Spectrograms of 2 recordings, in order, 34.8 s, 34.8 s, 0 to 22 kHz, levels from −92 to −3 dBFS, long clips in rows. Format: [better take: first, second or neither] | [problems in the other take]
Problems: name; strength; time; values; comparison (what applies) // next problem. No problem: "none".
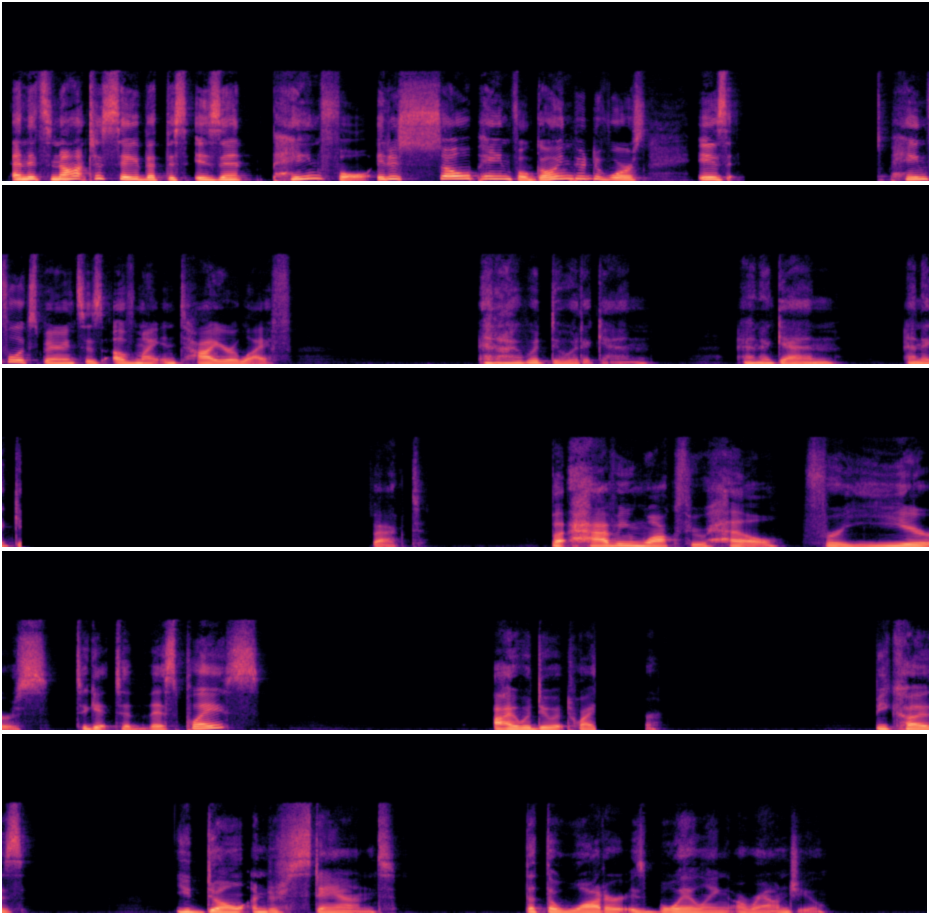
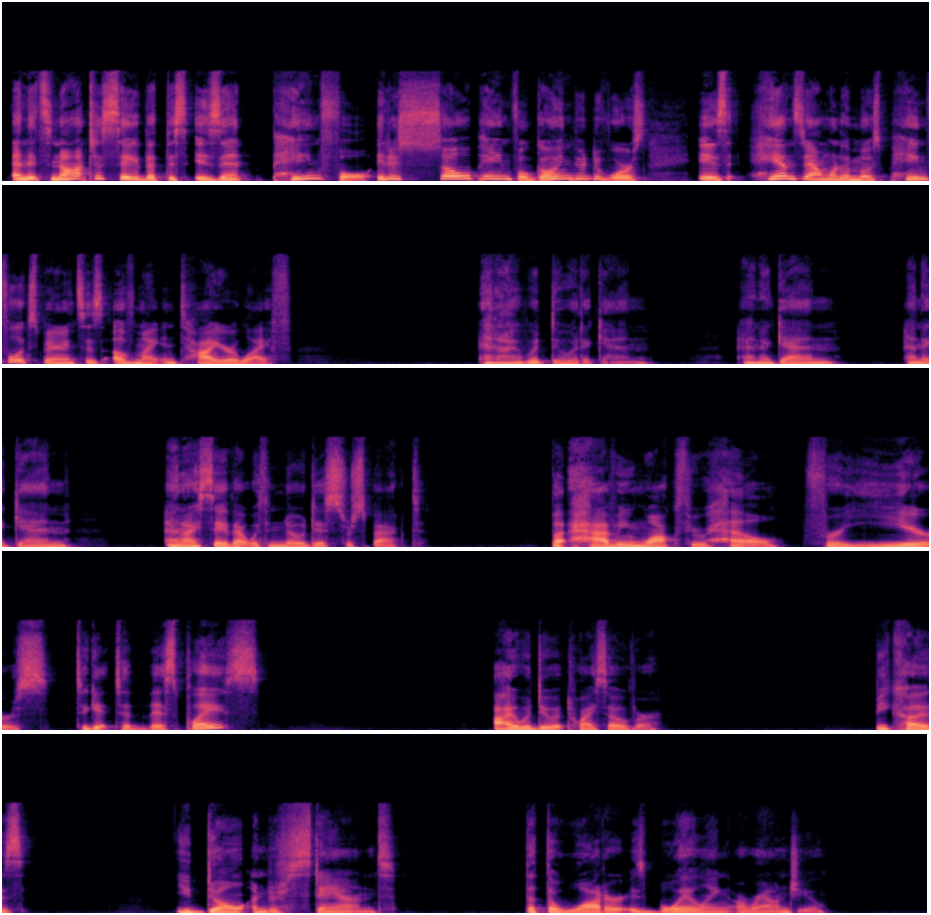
second | audio cutting out; at 5.5 s for 1 s, at 14 s for 2.5 s and at 25 s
